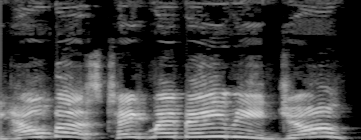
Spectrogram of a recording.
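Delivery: high, frantic cries for help; panicked shouting. Acted. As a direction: yell as passengers fleeing a sinking ship. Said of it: "Some were running and shouting".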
